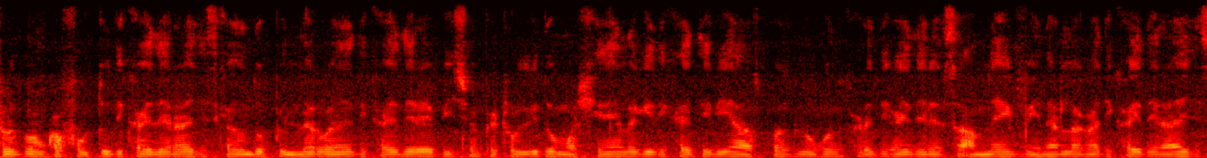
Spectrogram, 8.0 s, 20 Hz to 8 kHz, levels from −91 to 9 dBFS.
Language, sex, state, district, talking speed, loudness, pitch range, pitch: Hindi, male, Bihar, Sitamarhi, 335 wpm, -37 LUFS, 110-115 Hz, 115 Hz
